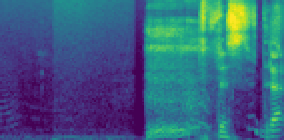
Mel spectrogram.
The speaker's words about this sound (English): Keeps farting. Now you got to hear it. Look at that. I think that came out in here. I think you could hear it. I think I heard it in the headphones. God, I hope so.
